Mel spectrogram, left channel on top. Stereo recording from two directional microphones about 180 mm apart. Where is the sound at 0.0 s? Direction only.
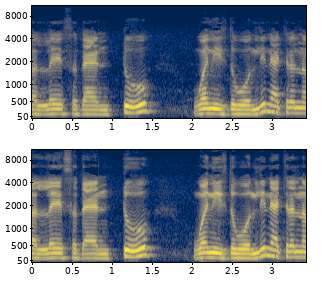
15° right (ahead or behind).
